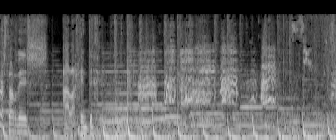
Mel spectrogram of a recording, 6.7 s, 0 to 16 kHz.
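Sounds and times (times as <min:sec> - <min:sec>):
speech: 0:00.2 - 0:02.3
macaws screeching: 0:02.7 - 0:06.7.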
